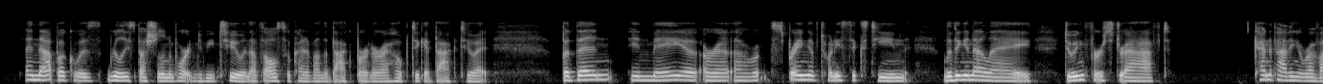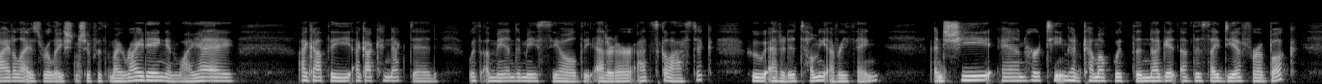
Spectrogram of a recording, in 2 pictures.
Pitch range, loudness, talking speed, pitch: 155-185 Hz, -19 LUFS, 200 wpm, 170 Hz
